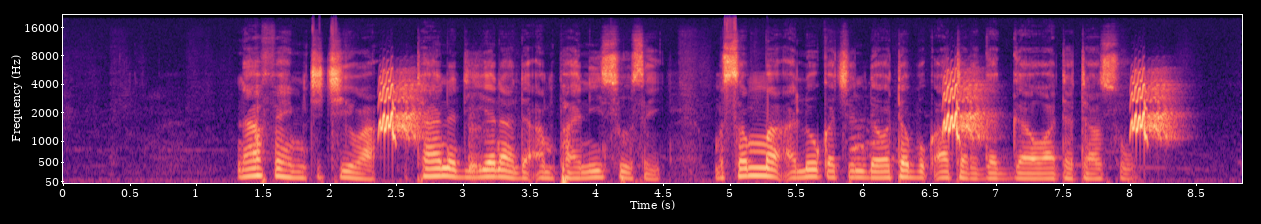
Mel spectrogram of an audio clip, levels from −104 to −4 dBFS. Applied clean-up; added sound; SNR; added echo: none; Animal; -4 dB; none.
